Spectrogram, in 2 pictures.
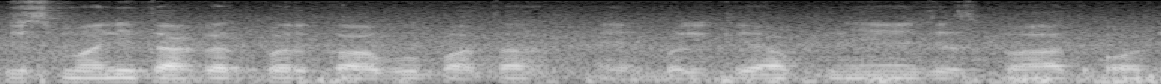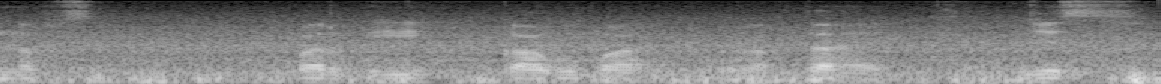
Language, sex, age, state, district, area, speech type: Urdu, male, 30-45, Delhi, North East Delhi, urban, spontaneous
